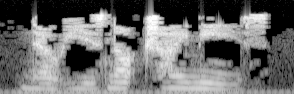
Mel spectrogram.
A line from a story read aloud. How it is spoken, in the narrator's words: Sarah whispered back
